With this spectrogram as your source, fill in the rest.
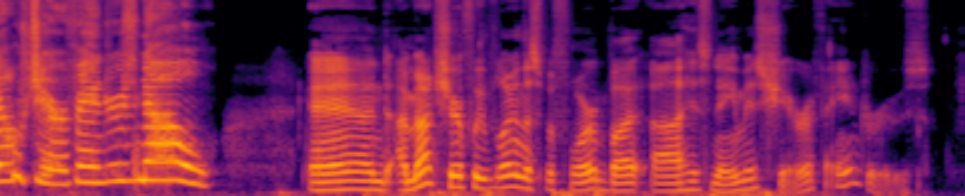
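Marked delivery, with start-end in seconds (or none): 0.0-1.7 high-pitched, loud, desperate, pleading scream. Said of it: "as he screams".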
